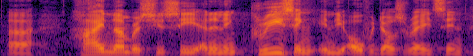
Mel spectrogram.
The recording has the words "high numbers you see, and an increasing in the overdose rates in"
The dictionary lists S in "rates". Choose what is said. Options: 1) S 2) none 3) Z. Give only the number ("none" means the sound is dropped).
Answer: 1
